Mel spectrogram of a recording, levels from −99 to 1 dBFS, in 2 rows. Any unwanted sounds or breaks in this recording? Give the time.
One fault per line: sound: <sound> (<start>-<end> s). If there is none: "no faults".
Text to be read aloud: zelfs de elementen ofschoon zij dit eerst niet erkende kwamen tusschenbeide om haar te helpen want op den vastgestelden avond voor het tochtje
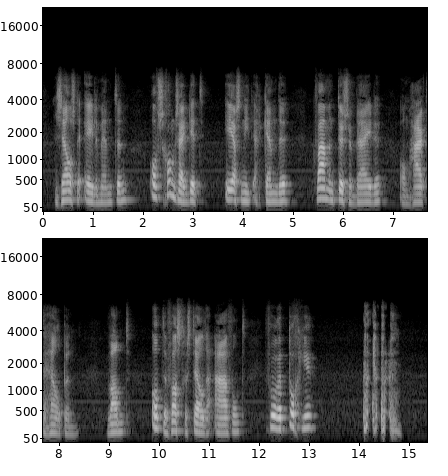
sound: cough (14.1-14.9 s)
